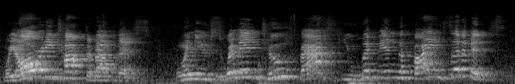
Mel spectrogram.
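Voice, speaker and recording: Woman playing a fussy snapping shrimp, high and echoey. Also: lively intonation, normal speed, a bit bright. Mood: exasperated. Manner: exasperated, wry. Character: fussy, grumbling, tidy snapping shrimp named Alfie. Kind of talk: children's puppet show acting. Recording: roomy distant live recording with clear noise.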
